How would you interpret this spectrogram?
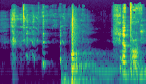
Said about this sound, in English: It just sounds like a gong, dude. This damn microphone stand, dude.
